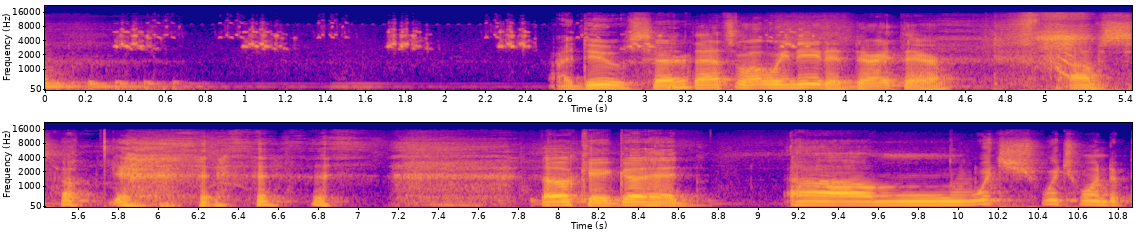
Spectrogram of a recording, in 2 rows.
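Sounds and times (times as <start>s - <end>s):
crickets chirping in high trilling pulses: 0.3s - 3.9s
speech: 2.6s - 7.0s, 7.9s - 10.8s
laughter: 5.5s - 7.1s.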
